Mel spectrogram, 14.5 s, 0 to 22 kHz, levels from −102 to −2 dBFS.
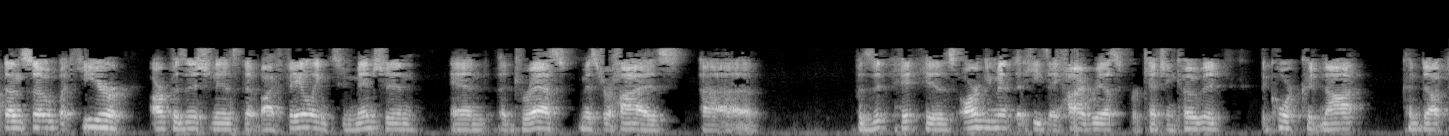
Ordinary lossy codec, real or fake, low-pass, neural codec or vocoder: MP3, 24 kbps; fake; 7.2 kHz; vocoder, 22.05 kHz, 80 mel bands, Vocos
